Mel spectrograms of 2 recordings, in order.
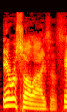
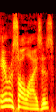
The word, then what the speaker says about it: aerosolizes: Singing, to a greater degree than talking, aerial sizes, how would I pronounce that word? – Aerosolizes. – Aerosolizes.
